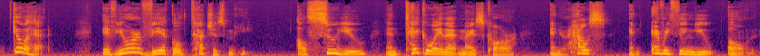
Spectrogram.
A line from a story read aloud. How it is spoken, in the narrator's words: said coolly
